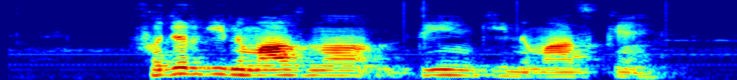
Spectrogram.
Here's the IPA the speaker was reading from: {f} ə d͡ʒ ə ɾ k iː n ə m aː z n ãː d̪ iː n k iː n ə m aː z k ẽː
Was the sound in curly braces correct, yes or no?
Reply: yes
